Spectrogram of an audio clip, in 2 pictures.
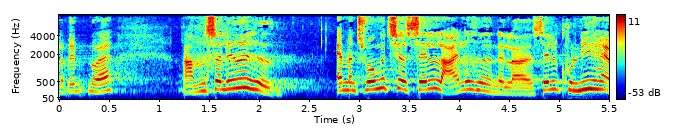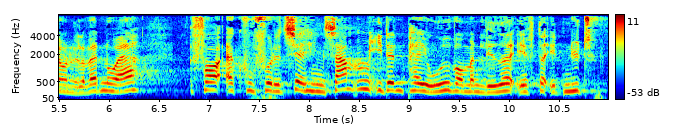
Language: Danish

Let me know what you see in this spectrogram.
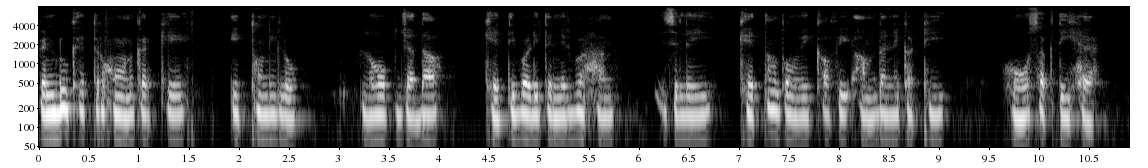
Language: Punjabi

